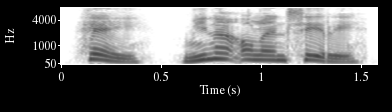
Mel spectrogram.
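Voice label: Finnish; iOS Sounds; suvi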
